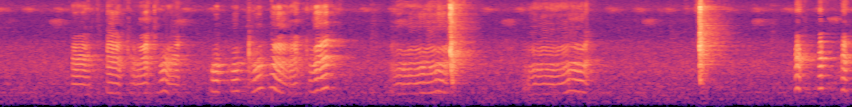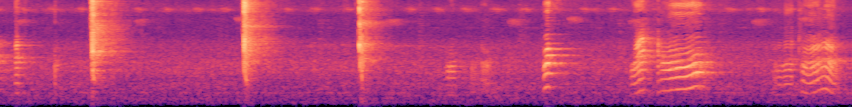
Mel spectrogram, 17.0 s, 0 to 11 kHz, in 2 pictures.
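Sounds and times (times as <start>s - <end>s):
parakeet warbled call: 0.6s - 6.2s, 7.0s - 10.1s, 10.8s - 17.0s
parakeet sharp chirps: 9.4s - 10.0s, 10.9s - 11.5s.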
